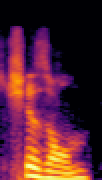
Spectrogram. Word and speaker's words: Chisholm: right now casey's not here to correct your pronunciation it's chisholm oh chisholm thank you go ahead and do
